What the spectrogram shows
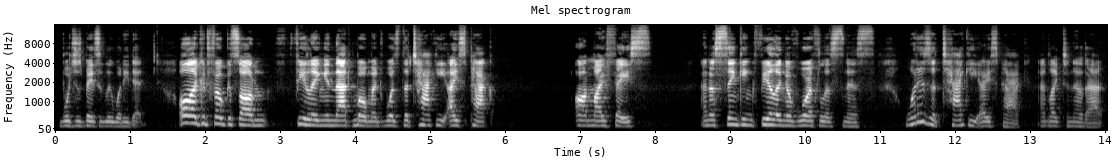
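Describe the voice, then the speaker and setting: A woman with a lowish, sharp-toned voice talks at normal speed while reading a book aloud and critiquing it. Her casual commentary mocks the text, and she sounds blunt, sarcastic and exasperated, swearing freely along the way.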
